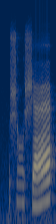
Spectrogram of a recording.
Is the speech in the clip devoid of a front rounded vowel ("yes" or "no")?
yes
